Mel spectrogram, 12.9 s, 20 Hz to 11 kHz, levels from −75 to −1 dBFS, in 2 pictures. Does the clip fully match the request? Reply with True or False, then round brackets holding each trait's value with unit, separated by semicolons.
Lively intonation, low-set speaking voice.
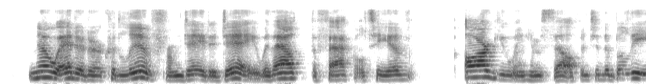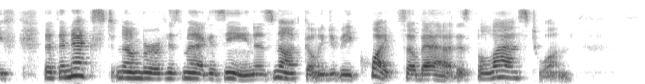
False (7.0 semitones; 180 Hz)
